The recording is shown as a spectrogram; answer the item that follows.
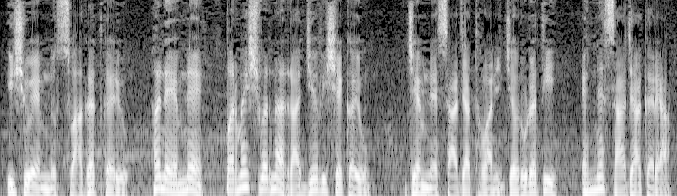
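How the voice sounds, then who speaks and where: A man's voice: fairly low pitch, sing-song, fairly quick, a little hiss or hum. A man narrating a gospel audio drama in a formal, solemn storytelling style.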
